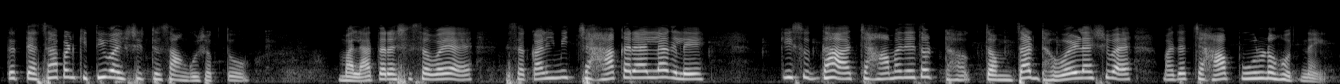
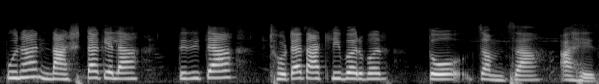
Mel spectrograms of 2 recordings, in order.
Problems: none marked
